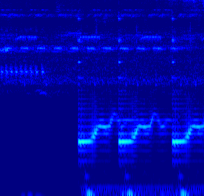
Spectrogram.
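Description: Cartoon spring 'boing' sound effect, three short rising twangs in quick succession, over a low hum and faint music.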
